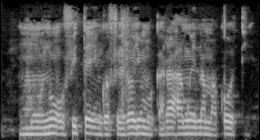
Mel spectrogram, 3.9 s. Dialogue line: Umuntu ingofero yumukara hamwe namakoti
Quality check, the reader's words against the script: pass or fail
fail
